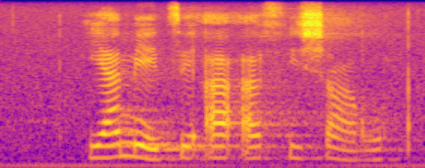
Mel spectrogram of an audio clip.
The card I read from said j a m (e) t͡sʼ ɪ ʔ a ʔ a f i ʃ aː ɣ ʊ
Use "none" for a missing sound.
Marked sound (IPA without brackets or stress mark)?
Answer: e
